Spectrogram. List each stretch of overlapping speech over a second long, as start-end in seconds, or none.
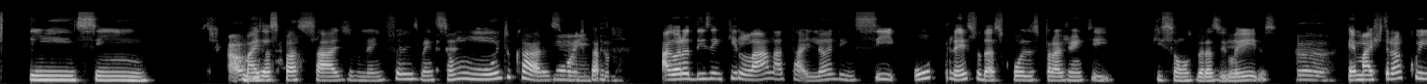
none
